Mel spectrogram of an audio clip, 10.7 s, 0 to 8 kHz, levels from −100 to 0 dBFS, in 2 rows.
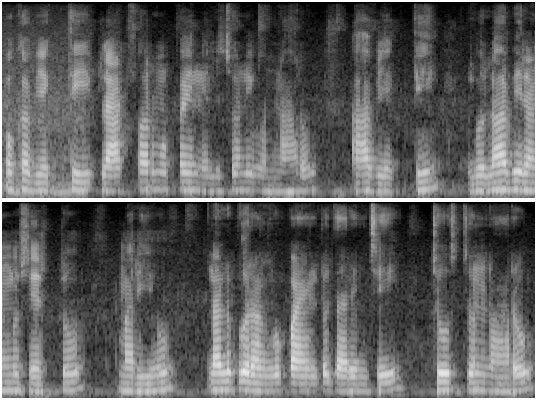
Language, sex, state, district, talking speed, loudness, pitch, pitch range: Telugu, male, Telangana, Komaram Bheem, 90 wpm, -22 LUFS, 120 Hz, 115-130 Hz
